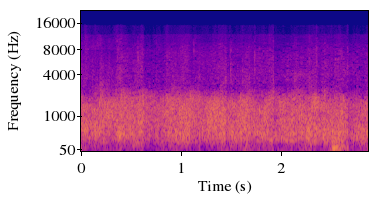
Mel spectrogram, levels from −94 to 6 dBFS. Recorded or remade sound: recorded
